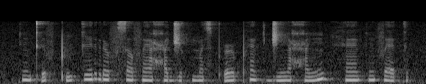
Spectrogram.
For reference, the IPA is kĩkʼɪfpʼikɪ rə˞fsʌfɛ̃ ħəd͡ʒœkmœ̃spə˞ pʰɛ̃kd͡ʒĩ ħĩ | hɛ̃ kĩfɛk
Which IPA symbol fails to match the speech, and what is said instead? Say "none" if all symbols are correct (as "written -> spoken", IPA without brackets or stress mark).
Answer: p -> pʼ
